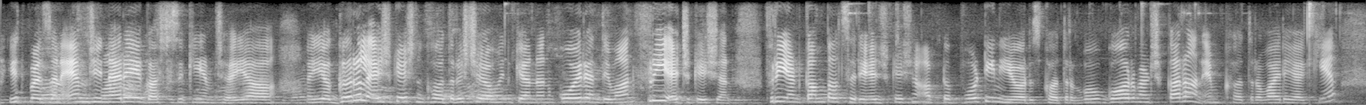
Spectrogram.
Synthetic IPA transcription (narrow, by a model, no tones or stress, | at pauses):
jit̪ʰpɐlzɐnemd͡ʒiːnɐɾeːɡɐsʈsikiːɐmt͡ʃʰɐja | jaɡəɾəled͡ʒukeːʃɐnkʰɐːt̪ɾt͡ʃʰɐɦunkɐnɐnkoːjɾẽnd̪iʋaːnfɾiːed͡ʒukeːʃɐn | fɾiːɛ̃ɳɖkɐ̃mpəlseɾied͡ʒukeːʃɐnɐ̰fʈɐɾpʰoːɾʈĩːnjiɾzkʰɐːt̪ɾɡoːʋɾmẽɳʈt͡ʃkɐɾaːnemkʰɐːt̪ɾʋaːjɾejakiẽ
